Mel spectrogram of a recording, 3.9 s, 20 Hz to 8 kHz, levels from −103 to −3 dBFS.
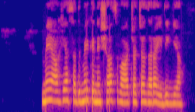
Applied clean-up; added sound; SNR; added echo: none; none; none; none.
